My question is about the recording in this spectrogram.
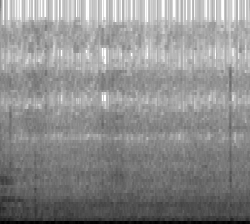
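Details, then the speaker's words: Car that stalled when shifted into reverse, after new fuel filter, injectors, idle air control valve and fuel pump regulator; check engine light on: deep, steady warm idle with slight pulsing before going into gear; reverse-stall cause not heard here. "so since is the first time she started up in a while I'm gonna let her idle and get warmed up"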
